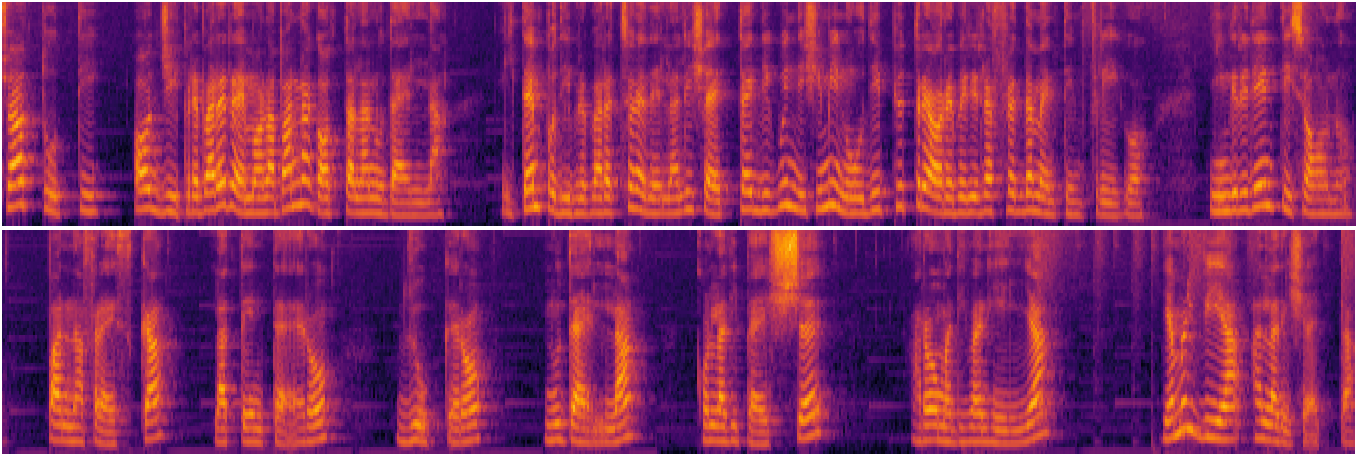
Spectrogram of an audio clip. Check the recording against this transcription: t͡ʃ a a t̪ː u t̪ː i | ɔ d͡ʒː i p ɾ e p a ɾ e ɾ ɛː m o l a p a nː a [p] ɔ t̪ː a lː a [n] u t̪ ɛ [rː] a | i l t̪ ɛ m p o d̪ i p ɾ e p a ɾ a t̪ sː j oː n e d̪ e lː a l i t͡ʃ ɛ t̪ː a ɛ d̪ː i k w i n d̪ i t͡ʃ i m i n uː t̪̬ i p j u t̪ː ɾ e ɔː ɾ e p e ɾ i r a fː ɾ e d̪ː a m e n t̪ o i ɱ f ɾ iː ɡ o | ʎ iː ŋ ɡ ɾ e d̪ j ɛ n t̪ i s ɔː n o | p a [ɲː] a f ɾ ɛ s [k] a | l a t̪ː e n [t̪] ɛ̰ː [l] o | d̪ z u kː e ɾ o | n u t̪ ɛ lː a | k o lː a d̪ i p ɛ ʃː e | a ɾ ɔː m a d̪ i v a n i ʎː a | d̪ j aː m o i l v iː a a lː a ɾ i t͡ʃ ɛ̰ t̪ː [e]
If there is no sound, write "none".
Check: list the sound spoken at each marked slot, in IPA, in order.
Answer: k, n, lː, nː, k, t̪, ɾ, a

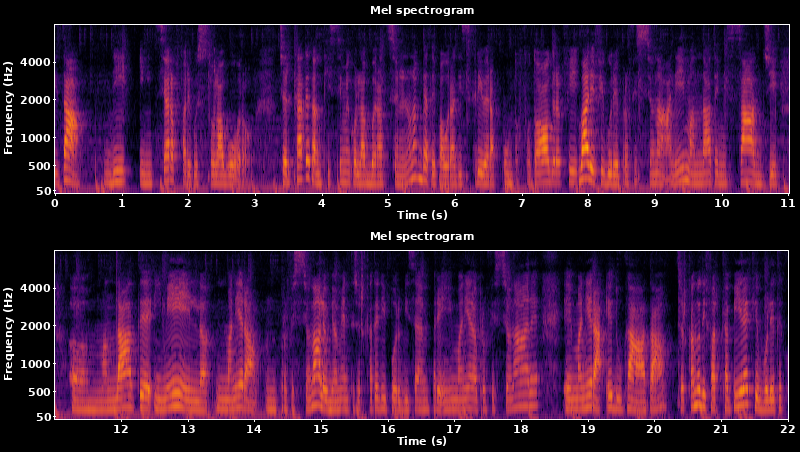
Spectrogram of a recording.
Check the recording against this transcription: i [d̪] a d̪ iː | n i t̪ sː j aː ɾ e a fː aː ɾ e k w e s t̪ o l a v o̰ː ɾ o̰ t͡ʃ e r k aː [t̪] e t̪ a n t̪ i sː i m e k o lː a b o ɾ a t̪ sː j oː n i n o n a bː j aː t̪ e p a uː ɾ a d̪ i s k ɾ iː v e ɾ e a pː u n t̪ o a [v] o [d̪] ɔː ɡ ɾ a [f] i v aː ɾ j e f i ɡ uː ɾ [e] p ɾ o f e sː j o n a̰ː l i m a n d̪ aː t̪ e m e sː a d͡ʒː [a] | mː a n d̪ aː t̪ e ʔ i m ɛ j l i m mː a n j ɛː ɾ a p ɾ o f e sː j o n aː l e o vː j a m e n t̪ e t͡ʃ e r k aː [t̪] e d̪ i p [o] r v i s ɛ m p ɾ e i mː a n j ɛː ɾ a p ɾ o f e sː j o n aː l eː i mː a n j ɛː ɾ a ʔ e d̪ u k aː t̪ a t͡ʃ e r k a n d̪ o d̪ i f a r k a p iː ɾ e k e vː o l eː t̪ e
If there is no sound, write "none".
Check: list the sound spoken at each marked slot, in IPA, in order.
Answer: t̪, t̪, f, t̪, f, e, i, t̪, o

